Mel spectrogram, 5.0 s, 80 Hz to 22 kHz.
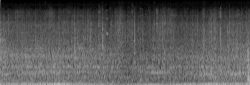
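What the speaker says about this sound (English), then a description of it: "let's take a ride in the 379" A Peterbilt 379 semi truck rolls along, its diesel engine giving a steady low drone with road noise and faint rattles that stay constant and close, with no talking.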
